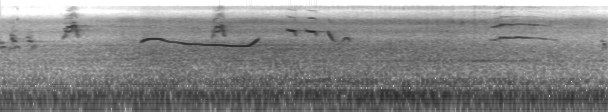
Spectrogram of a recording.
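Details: Slurred whistles from an oriental magpie-robin being let out to fly free for sport training: a rising-falling whistle, then scattered short high notes, over a broad background roar like traffic.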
